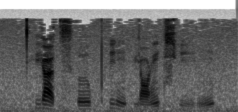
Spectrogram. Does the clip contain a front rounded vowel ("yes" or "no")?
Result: no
